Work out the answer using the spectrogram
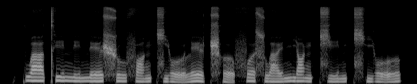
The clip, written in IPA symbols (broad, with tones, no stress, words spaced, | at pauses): kwä˥t̪ʰi˥n̪i˧˥ n̪e˧˥ɪ̯ʂu˧˥fɑ˧˥ŋ t͡ɕjo̰˨˩ʊ̯le˥˩ɪ̯ʈ͡ʂʰɤ̰˨˩ fɤ˥˩swa˧˥ɪ̯n̪jɑ˥˩ŋ t͡ɕi˧˥n t͡ɕʰjo̰˨˩˦ʊ̯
